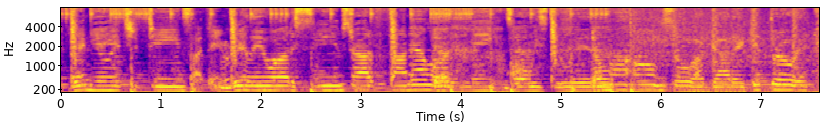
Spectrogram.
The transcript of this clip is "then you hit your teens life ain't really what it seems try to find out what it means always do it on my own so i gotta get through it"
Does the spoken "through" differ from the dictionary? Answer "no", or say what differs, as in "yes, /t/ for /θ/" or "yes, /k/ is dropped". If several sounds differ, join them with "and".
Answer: no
